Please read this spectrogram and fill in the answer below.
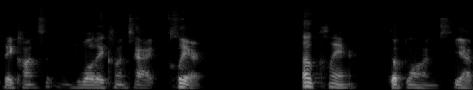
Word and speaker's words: Clear: But they talk to Clear, even though her name it's Claire, but it's spelled like clear.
